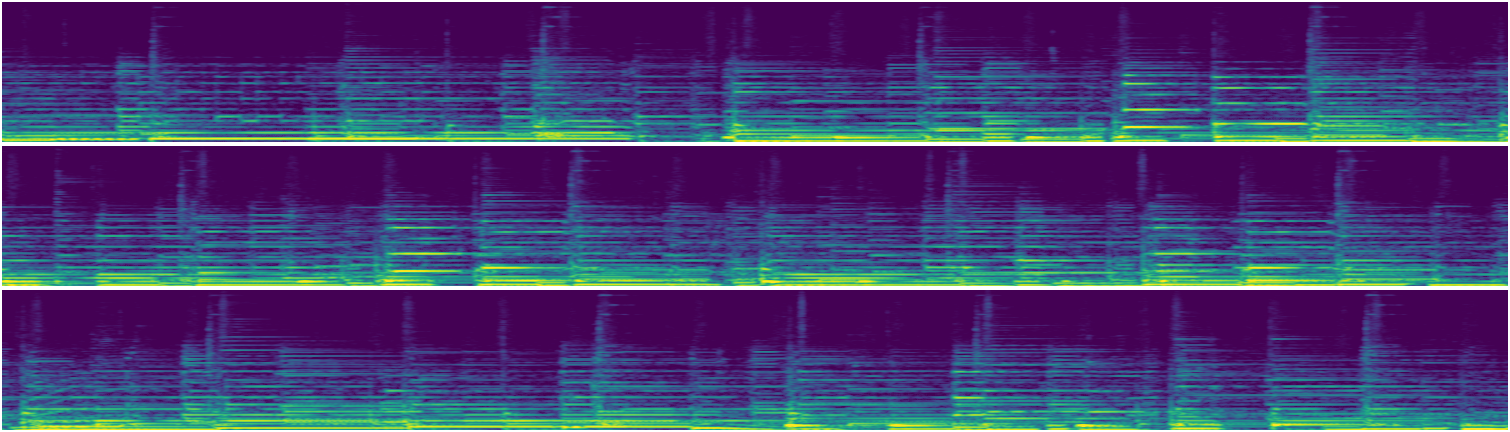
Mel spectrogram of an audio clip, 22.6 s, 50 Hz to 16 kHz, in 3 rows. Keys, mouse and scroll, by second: 0.7 click, 4.3 click, 6.1 click, 6.9 click, 7.2 space, 8.3 click, 9.3 click, 10.6 click, 13.8 click, 15.9 click, 16.8 click, 17.2 space, 20.2 click.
